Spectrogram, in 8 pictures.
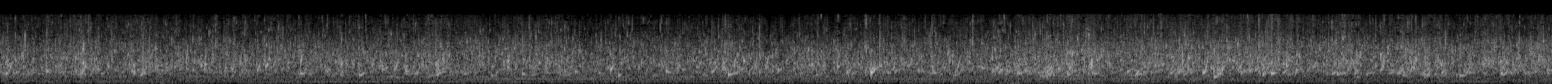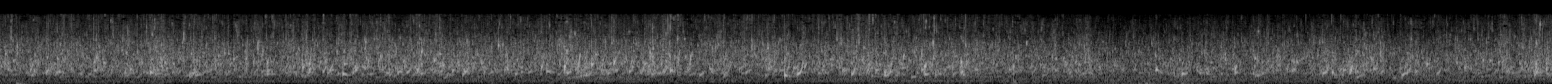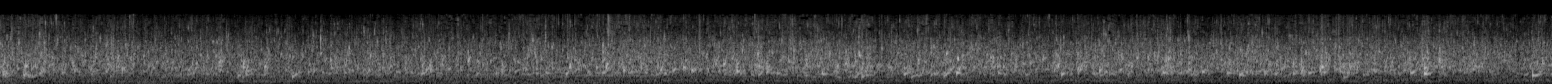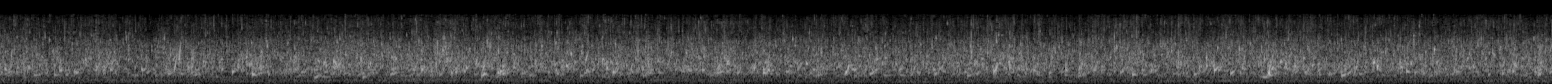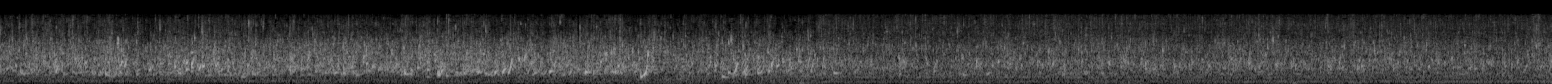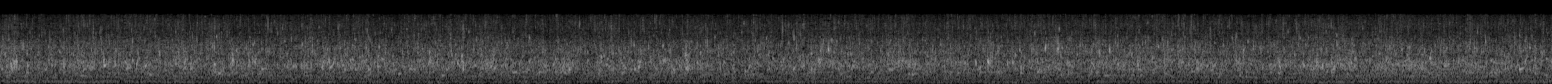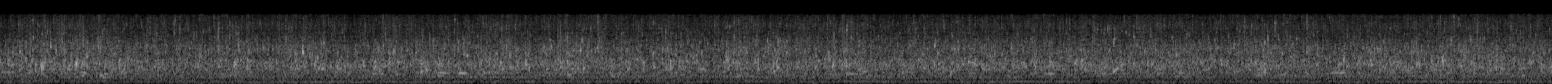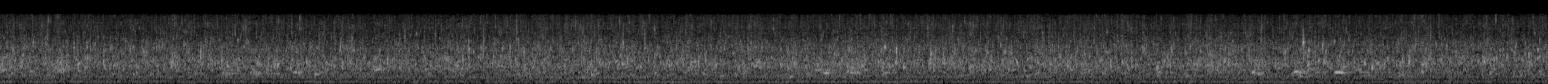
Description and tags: Small stream with faster stream sounds in first part and slower stream sounds in second part
flowing, river, stream, water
